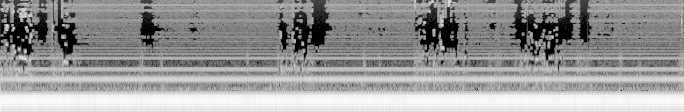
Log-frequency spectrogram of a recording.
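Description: Steady electrical mains hum with a ladder of overtones, unchanging throughout, with faint music barely showing above it.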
